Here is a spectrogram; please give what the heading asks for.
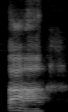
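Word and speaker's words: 八: good luck that's because the word for the number-8 ba rhymes with a word for prosperity ha it was such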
